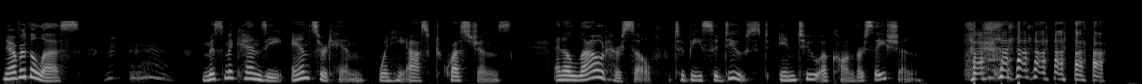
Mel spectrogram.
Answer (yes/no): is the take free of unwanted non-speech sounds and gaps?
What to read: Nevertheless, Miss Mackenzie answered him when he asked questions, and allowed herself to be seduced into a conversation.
no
